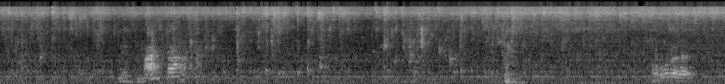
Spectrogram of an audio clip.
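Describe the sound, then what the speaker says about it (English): Water running steadily from a tap in the background indoors, a constant hiss under a person talking, with occasional clinks and splashes. "I know there's water running in the background."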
